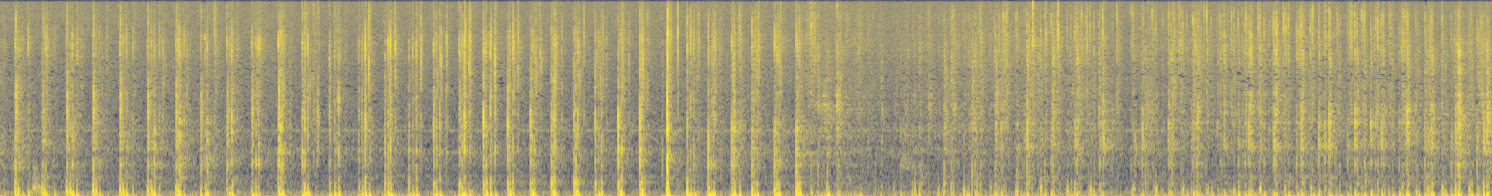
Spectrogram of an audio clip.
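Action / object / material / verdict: tap / leather bifold wallet / leather / none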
